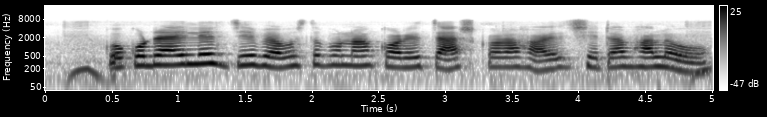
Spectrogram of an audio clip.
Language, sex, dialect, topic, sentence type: Bengali, female, Northern/Varendri, agriculture, statement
